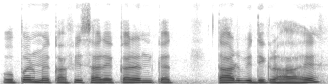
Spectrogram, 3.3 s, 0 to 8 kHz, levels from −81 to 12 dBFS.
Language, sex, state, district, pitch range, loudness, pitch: Hindi, male, Arunachal Pradesh, Papum Pare, 150-175 Hz, -14 LUFS, 160 Hz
